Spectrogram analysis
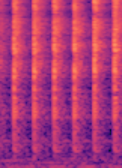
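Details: Rapid, evenly spaced run of six sharp mechanical clicks from an impulse chiropractic adjusting instrument at its highest force setting, correcting a lateral shoulder-blade misalignment in a retired police officer under care after an auto accident.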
